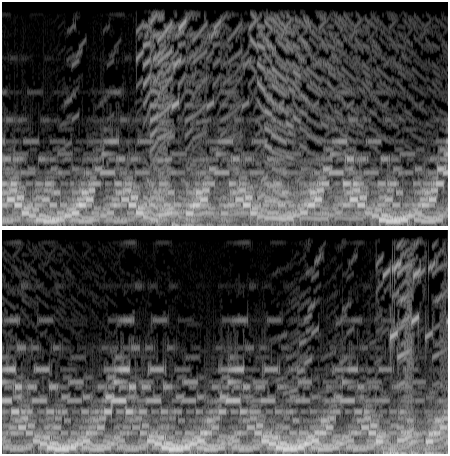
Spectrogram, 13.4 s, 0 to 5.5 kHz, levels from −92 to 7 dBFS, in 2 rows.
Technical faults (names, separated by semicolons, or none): none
